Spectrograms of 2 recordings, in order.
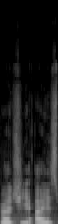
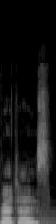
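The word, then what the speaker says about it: Regice: night uh funny enough if you listen to re ice in one of the movies he says Reggie ice but then the characters pronounce it as r i so then both are fine as far as I'm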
